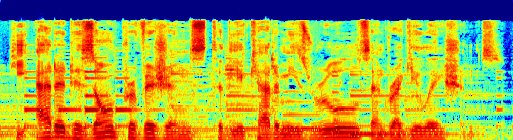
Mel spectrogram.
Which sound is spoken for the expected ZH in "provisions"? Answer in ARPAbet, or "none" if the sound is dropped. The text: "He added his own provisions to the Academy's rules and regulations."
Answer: ZH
